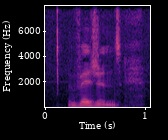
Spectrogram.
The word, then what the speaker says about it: V1S10NS: And Visions. Their name is spelled really weird. It's V1S10NS.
